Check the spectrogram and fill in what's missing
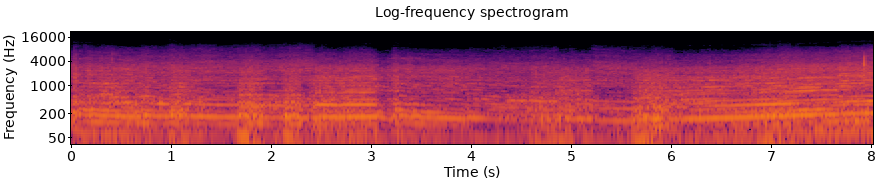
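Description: A prototype race car in a sim racing game at Le Mans crosses the finish line, its screaming engine loud and steady with rising and falling pitch as gears change, a constant drone over the whole stretch.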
